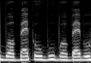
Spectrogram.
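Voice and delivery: Bo Bebo Bu with lips pushed round and wide; articulation exercise. Shown as a demonstration. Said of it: "Kennen Sie das?".

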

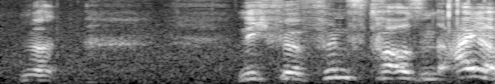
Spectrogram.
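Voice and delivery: high, loud agitated cry; worked-up outburst. Acted. Young man refuses, agitated, loud and high. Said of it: "Bleib ruhig, Junge. Nicht immer gleich so aufregen".

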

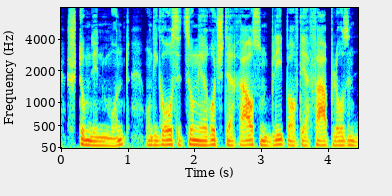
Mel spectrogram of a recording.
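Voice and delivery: plain reading voice

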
